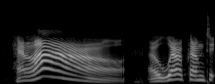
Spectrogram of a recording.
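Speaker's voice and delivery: put-on Kazakh accent, very high, loud, swooping. Speaker retells a road host opening a nearly empty show, doing Borat voice. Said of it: "He's doing Borat voice for the whole".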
